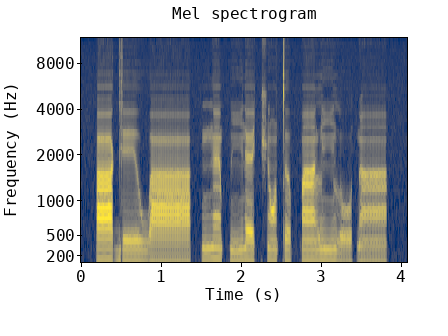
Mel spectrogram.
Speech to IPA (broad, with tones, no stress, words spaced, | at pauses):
a˦ ɡeː˧ waː˨ | ŋɛ̃˦pĩ˨˦ɾɛ˧ t͡ʃɔ̃˦tə˦ pã˦ lĩ˦lo˨ɗã˧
